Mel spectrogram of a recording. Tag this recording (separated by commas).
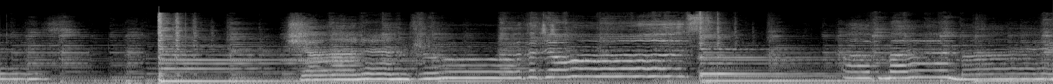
Music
